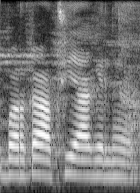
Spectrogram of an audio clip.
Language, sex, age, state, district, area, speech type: Maithili, female, 30-45, Bihar, Sitamarhi, urban, spontaneous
